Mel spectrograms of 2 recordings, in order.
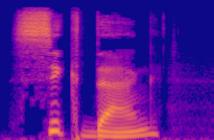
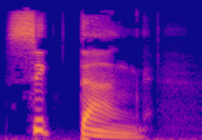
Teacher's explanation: Noten cómo la segunda sílaba se pronuncia con más fuerza, casi como si tuviera una doble consonante. En vez de decir un suave sikdang, se escucha un tenso siktang.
